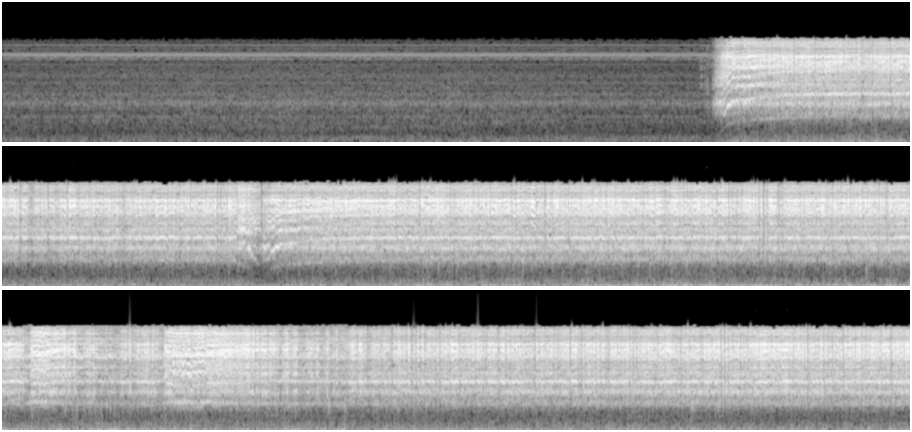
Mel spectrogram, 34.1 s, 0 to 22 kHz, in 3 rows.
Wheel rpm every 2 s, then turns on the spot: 0, 0, 0, 0, 80, 200, 190, 160, 200, 200, 200, 200, 200, 200, 200, 200, 200.
none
